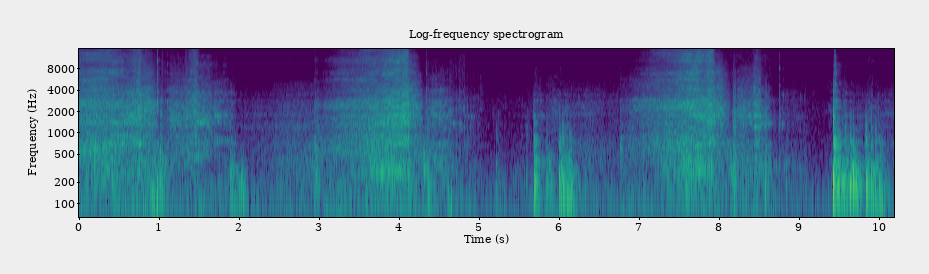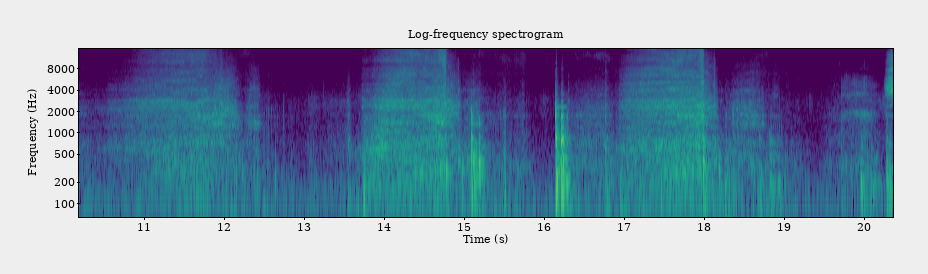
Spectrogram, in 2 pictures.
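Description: A hand plane shaves full-length strips off a wooden guitar body blank in repeated long, rasping strokes. Each pass lasts a couple of seconds and is separated by short pauses, with a steady rhythm close to the listener.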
